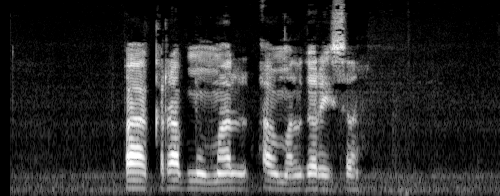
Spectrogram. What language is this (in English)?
Pashto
